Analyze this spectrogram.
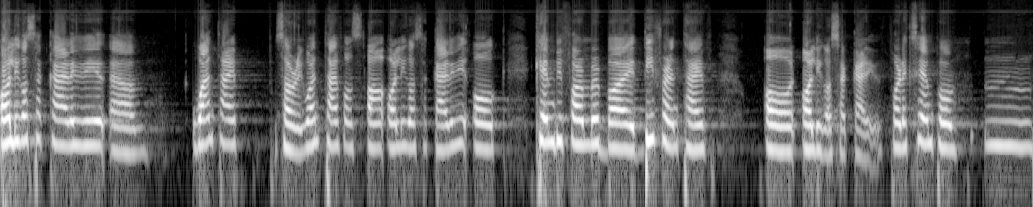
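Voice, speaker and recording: A woman with a Spanish accent and a high pitch at a moderate pace, fairly even in intonation, with a dry, close sound with no echo on a very clean recording with a silent background. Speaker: conference speaker, researcher. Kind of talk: lecture. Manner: halting, many fillers.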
